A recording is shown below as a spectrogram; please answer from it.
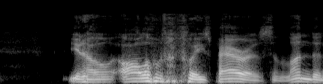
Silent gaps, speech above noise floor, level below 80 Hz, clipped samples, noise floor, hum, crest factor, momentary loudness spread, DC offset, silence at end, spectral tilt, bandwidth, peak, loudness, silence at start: none; 45 dB; -50 dBFS; under 0.1%; -62 dBFS; none; 16 dB; 7 LU; under 0.1%; 0 s; -8 dB/octave; 11.5 kHz; -2 dBFS; -18 LUFS; 0.7 s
